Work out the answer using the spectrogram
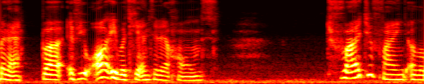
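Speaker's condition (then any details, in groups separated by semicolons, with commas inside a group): Cerebral palsy, quadriplegic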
